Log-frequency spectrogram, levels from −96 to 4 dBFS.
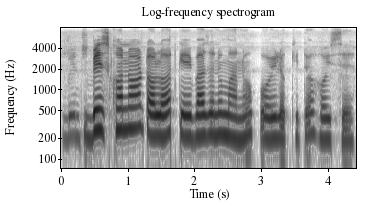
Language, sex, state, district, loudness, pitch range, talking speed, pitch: Assamese, female, Assam, Sonitpur, -17 LUFS, 205-230 Hz, 95 wpm, 215 Hz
